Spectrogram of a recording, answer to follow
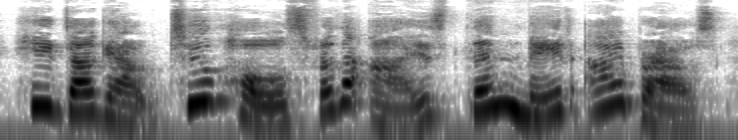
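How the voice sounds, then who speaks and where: High-pitched, slow-paced woman storyteller. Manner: expressive, clearly enunciated storytelling for children. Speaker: read-aloud host. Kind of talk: children's storybook narration.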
